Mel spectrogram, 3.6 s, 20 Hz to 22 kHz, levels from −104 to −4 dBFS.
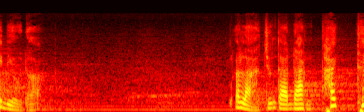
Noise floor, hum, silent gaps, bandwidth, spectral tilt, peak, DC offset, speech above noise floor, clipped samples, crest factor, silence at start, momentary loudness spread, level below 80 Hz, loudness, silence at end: -58 dBFS; none; none; 13.5 kHz; -6 dB/octave; -12 dBFS; under 0.1%; 27 dB; under 0.1%; 22 dB; 0 s; 25 LU; -52 dBFS; -33 LUFS; 0 s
